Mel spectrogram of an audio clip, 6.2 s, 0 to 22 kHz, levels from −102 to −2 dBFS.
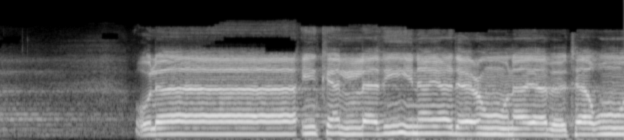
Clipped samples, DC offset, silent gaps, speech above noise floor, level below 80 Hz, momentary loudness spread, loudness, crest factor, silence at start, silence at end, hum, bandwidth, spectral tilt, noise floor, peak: under 0.1%; under 0.1%; none; 31 dB; -56 dBFS; 3 LU; -16 LUFS; 10 dB; 0 s; 0 s; none; 10 kHz; -6 dB/octave; -47 dBFS; -6 dBFS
